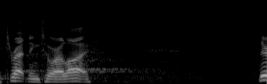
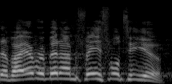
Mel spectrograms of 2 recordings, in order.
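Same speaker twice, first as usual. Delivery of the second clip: louder, higher hurt protest; donkey defends itself loudly; indignant donkey; 6 semitones higher, 6 dB louder than usual. Acted. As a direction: remind him of loyalty. Donkey pleads with master.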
